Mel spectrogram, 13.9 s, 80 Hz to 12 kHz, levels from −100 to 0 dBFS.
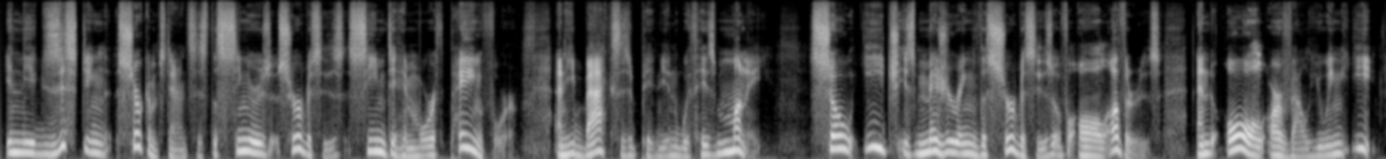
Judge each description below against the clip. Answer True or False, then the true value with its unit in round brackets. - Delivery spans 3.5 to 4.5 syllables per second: True (4.3 syllables/s)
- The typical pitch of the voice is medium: True (155 Hz)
